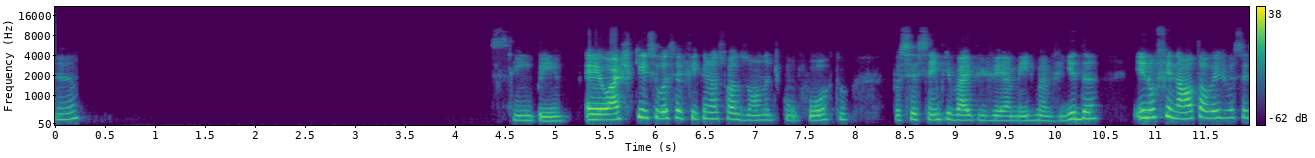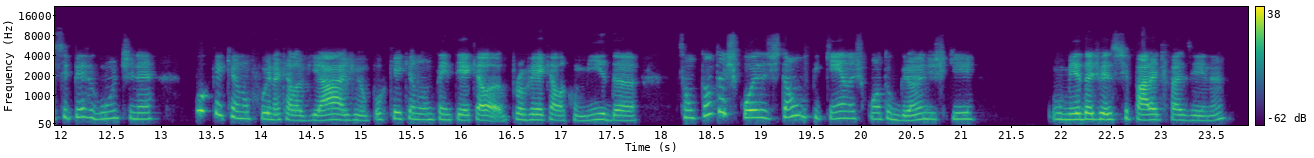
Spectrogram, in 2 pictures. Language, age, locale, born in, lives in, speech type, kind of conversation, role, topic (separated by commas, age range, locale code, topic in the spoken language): Portuguese, 25-29, pt-BR, Brazil, United States, conversation, unstructured, none, Como você convenceria alguém a dar o primeiro passo, mesmo com medo?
